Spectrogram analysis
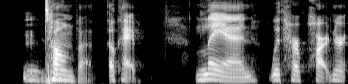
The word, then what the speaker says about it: Tongva: I know who they are, but I don't pronounce it well. Tongva. Tongva. Tongva.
